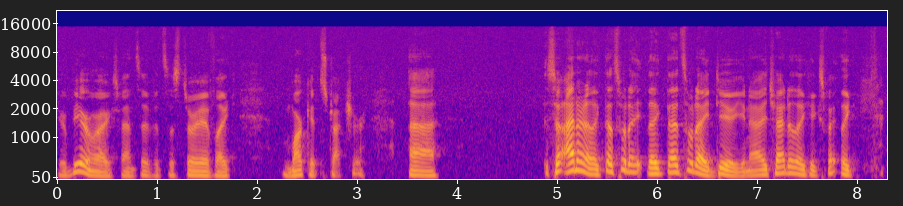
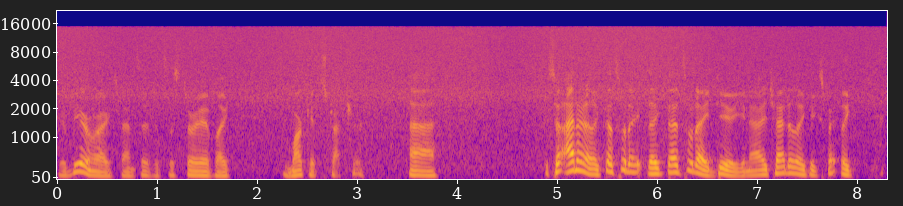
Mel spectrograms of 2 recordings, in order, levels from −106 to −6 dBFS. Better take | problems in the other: first | hiss; loud; throughout; 6 dB below the speech; faint in the first

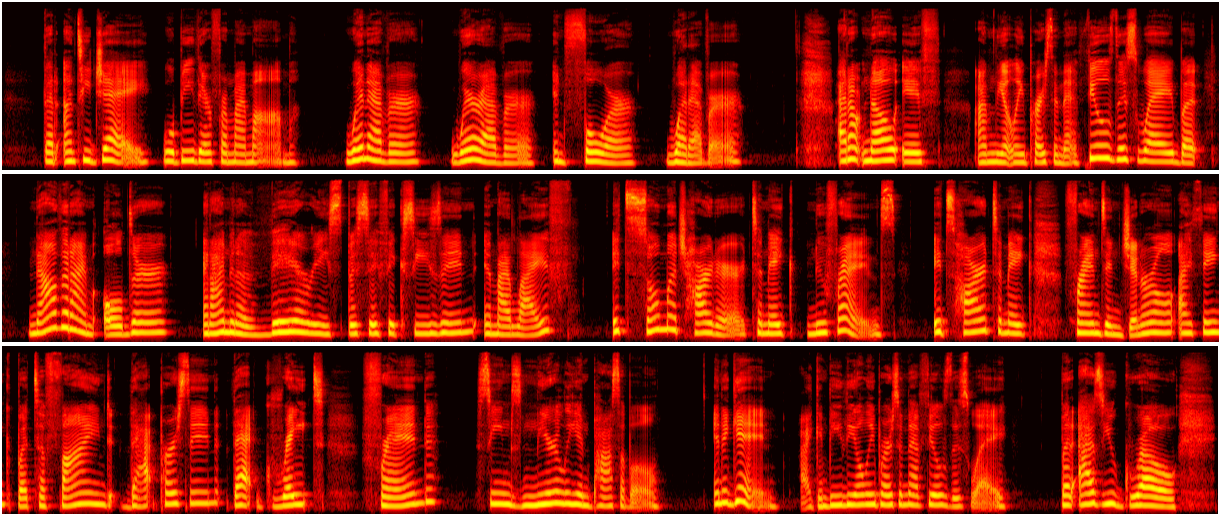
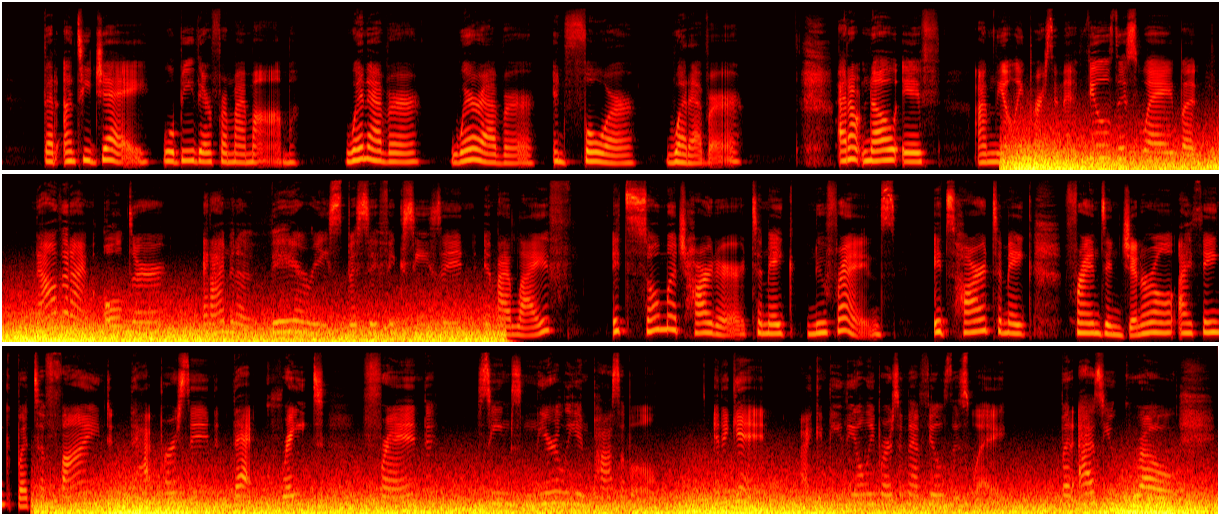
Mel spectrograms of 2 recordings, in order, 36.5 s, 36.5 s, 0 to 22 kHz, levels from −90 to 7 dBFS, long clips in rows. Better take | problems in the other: first | wind noise on the microphone; heavy; from 10 to 17 s and from 25 s on; 4 dB above the speech

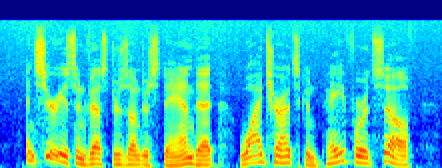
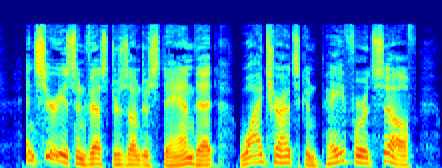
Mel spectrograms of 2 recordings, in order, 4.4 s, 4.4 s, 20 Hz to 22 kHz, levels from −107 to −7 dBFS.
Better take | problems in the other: second | hiss; faint; throughout; 20 dB below the speech

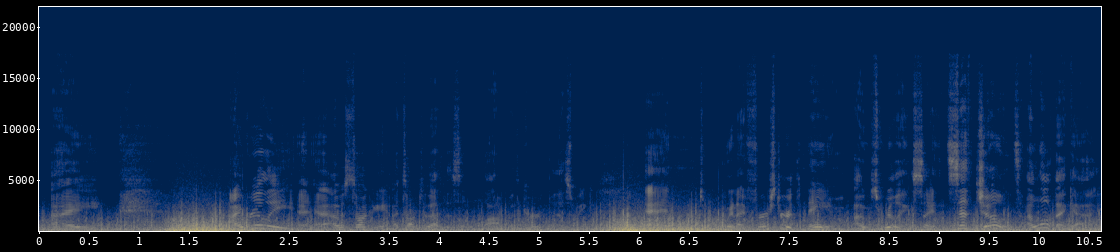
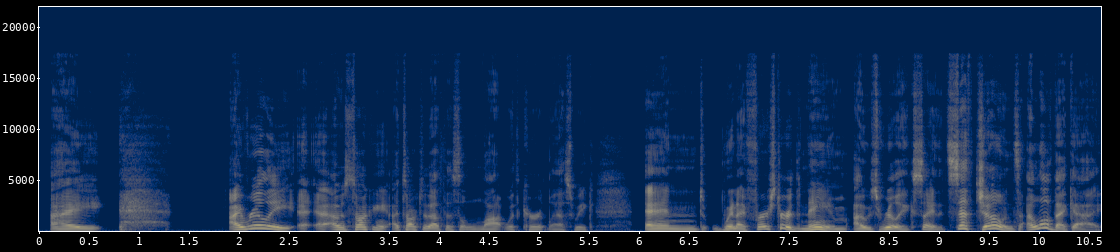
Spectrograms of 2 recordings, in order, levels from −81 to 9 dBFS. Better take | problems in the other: second | wind noise on the microphone; heavy; 3 dB above the speech

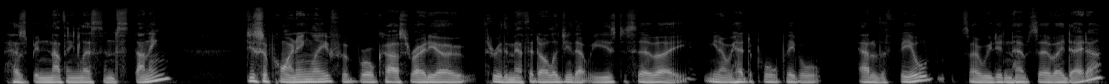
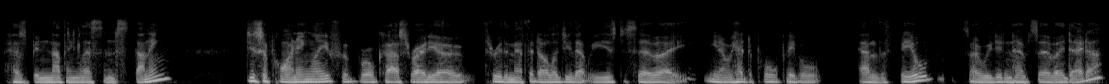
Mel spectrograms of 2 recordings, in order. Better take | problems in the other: first | garbled, watery; badly; nothing above 8 kHz

